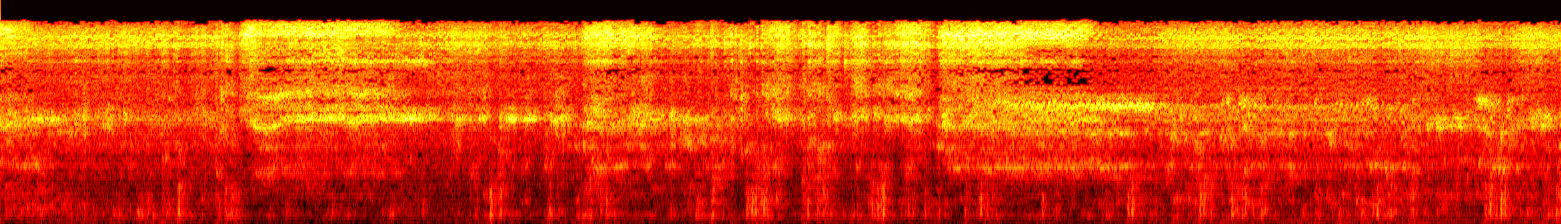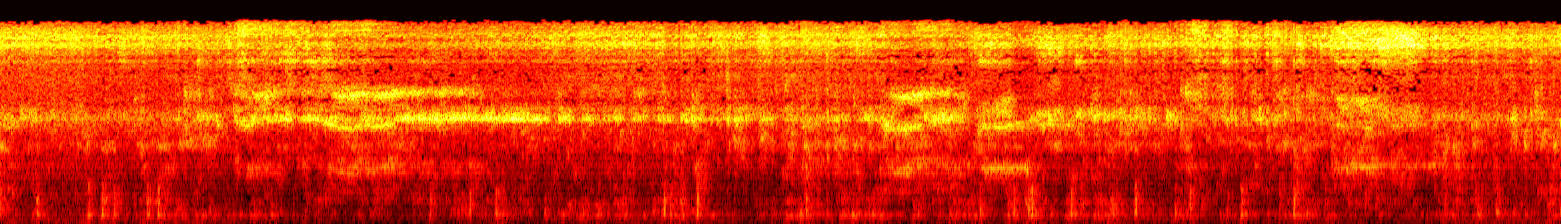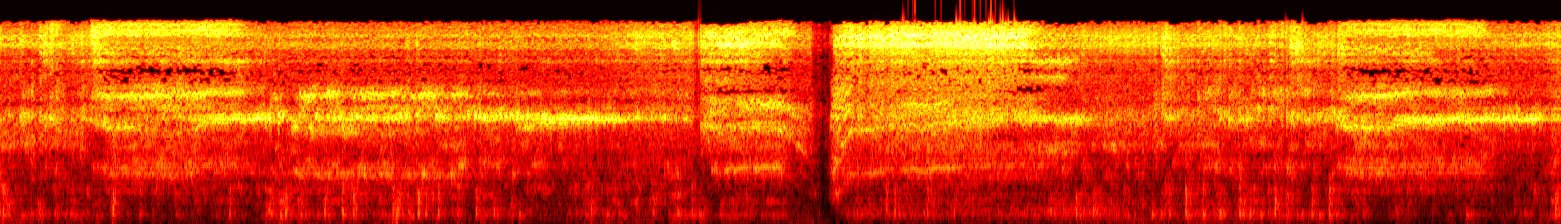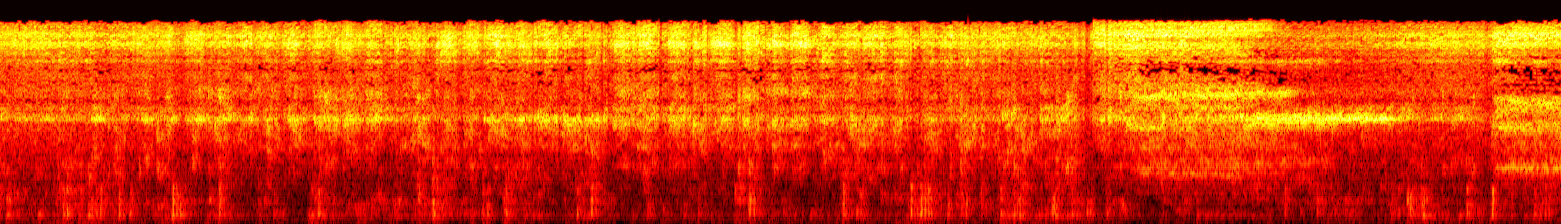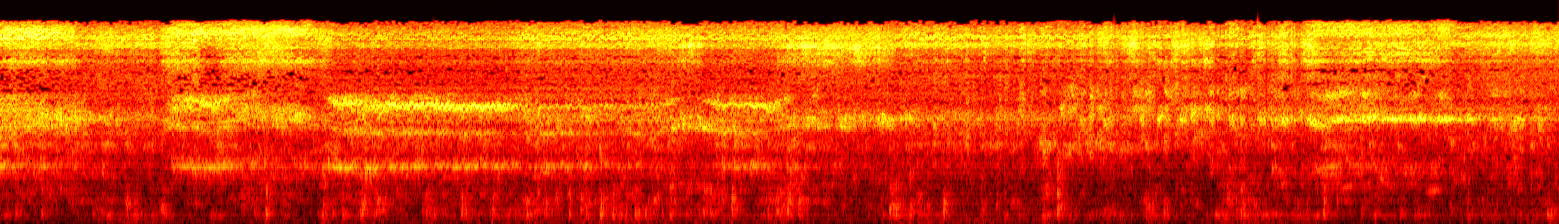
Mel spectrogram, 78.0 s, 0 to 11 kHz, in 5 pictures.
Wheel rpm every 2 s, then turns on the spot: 230, 230, 230, 230, 230, 210, 210, 220, 230, 230, 230, 230, 230, 230, 230, 230, 220, 220, 220, 160, 210, 230, 230, 230, 230, 230, 240, 230, 230, 220, 230, 230, 230, 210, 210, 230, 230, 230, 230.
none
